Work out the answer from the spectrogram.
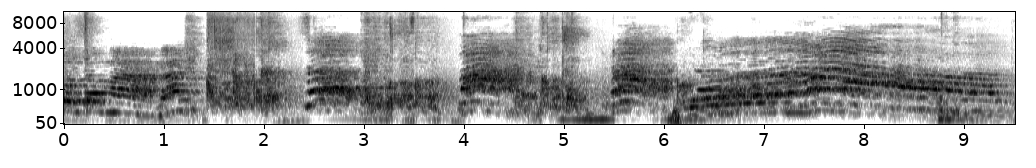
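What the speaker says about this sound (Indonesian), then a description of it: "1, 2, 3, tepuk semangat." Group of children doing a tepuk semangat spirit clapping chant, shouting rhythmic words together with sharp claps in between, loud and close in a room.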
